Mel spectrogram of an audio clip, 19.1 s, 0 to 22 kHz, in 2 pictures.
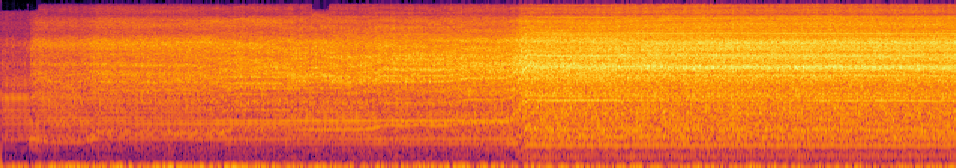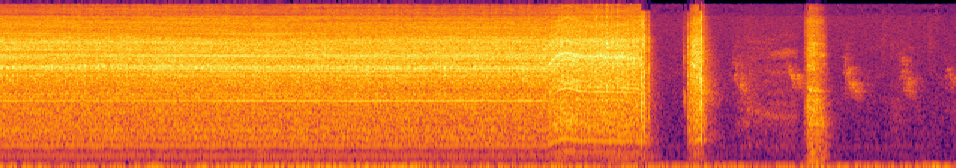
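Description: A power drill bores out studs on a cracked Citroen 2CV exhaust manifold, a loud close whirring whine that steps up in pitch and load partway through, then cuts off, followed by a few sharp clicks and knocks.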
